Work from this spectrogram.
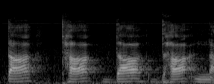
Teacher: जैसे ही आप ता बोलते हो तो जीभ आपके दांतों को स्पर्श करती है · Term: दंत्य व्यंजन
